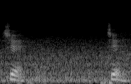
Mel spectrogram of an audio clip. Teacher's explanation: तो अभी अभी हमने पहले भी पढ़ा था कि च का जो है वो तालु होता है, मुंह के तालु भाग से होता है।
